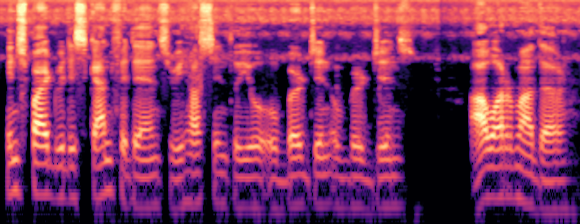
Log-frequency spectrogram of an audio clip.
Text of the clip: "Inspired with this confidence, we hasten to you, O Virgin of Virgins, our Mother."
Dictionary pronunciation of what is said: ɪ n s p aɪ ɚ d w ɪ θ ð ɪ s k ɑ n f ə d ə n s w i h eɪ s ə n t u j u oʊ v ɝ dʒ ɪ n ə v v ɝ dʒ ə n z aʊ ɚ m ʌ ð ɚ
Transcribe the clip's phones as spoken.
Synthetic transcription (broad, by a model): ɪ n s p aɪ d d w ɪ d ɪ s k ɑ n f ə d ə n s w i h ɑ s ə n t u j u oʊ b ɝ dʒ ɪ n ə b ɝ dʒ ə n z aʊ ɚ m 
